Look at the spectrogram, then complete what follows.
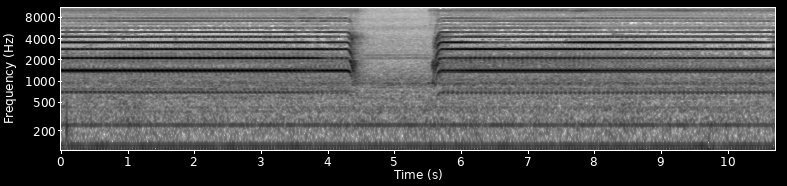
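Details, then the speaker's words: NEMA 24 5 A stepper on Stepperonline CL57Y closed-loop driver, Centroid Acorn bench test slowed to 1200 rpm, typical max feed rate; steady high-pitched clean whine with a short dip mid-clip then same note, smooth healthy motor. "there's 1,200 rpm chances are this is going to be where like your max feed rates are oh I hate it when that happens so if you want to hear the motor that's what it sounds like hopefully you can hear it"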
